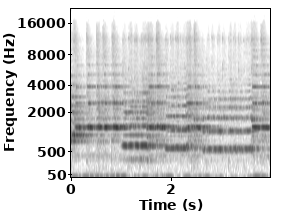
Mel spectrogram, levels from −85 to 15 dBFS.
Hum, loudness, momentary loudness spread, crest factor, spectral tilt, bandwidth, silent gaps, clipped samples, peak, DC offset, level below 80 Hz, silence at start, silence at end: none; -21 LUFS; 11 LU; 14 dB; 0 dB/octave; 16 kHz; none; under 0.1%; -6 dBFS; under 0.1%; -68 dBFS; 0 s; 0 s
